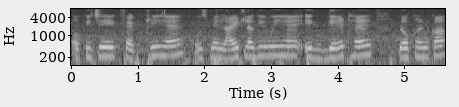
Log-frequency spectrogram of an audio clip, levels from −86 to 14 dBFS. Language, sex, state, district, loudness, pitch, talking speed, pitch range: Hindi, female, Uttar Pradesh, Muzaffarnagar, -17 LUFS, 215 Hz, 170 wpm, 200-225 Hz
